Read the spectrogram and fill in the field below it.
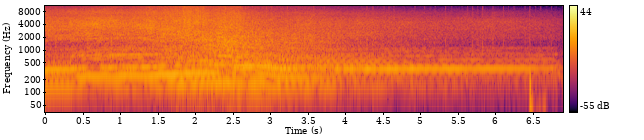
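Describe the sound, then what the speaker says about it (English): A three-seat dragster makes a drag racing run at a drag strip, its loud engine roaring steadily with rising and shifting harmonics throughout, then fading slightly before a sharp bang near the end. "Another ride for our 3-seat proud American ride dragster."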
